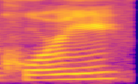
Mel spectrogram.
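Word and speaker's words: CORI: You also have to pass a Corey, I think it's Corey check, that's how they say it.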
